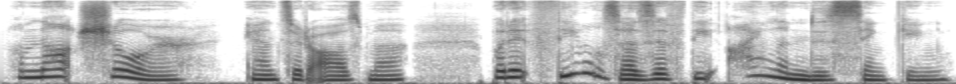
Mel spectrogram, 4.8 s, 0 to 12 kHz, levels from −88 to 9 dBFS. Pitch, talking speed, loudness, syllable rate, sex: 225 Hz, 175 wpm, -17 LUFS, 5.1 syllables/s, female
